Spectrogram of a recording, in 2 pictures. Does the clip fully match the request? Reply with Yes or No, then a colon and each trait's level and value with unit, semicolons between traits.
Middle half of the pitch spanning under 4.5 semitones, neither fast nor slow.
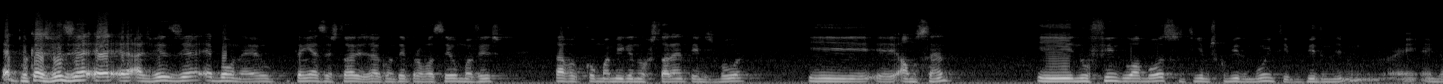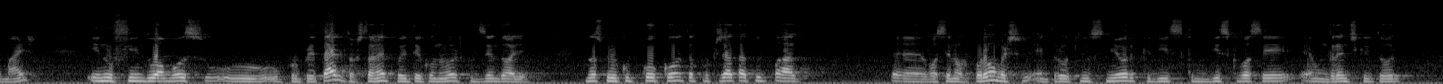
Yes: average, 3.2 semitones; average, 190 wpm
